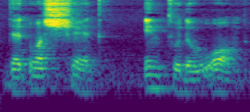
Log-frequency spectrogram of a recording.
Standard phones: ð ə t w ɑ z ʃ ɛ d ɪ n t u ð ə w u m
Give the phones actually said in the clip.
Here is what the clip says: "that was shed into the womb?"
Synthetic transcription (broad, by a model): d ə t w ɑ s ʃ ɛ d ɪ n t u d ə w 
